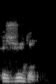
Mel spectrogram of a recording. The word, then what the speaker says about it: Julie: um Julie, but my French in in French it's pronounced Judi.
